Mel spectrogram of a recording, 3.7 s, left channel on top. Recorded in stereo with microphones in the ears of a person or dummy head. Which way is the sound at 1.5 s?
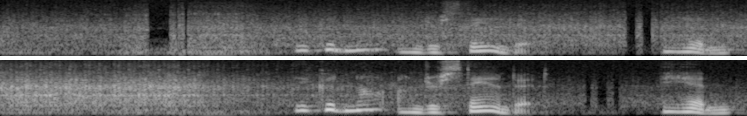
50° right (ahead or behind).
